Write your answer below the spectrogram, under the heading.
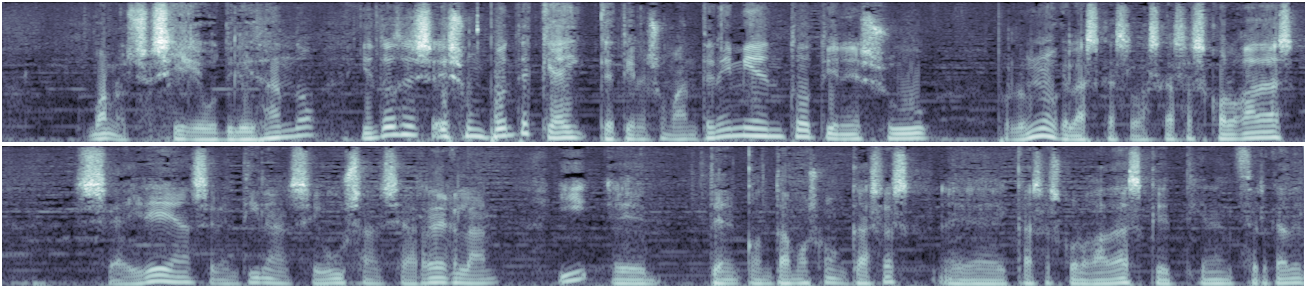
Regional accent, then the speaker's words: Montejo de San Miguel, Castile and León, Spain; no me toques la fibra, que yo soy de Montejo.

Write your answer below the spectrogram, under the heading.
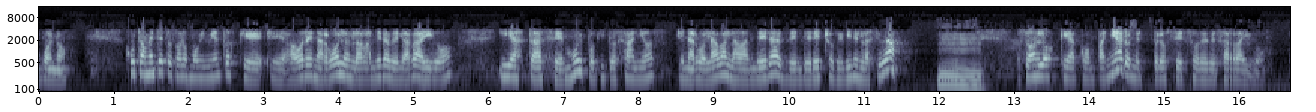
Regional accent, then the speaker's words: Buenos Aires Province, Argentina; now in Santiago del Estero, Argentina; Yo estoy en Santiago del Estero radicada hace 3 años, vengo de Buenos Aires, vengo del conurbano.

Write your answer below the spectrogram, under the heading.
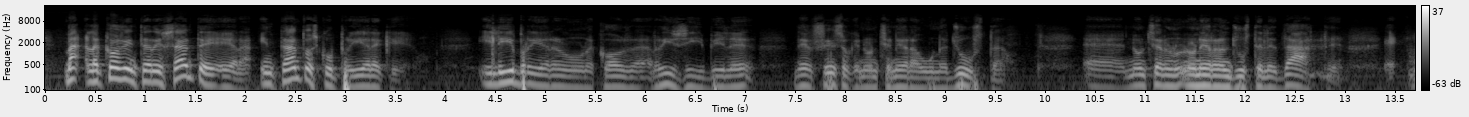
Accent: Piedmont, Italy; per me, che vengo dal Piemonte, è un po' scioccante

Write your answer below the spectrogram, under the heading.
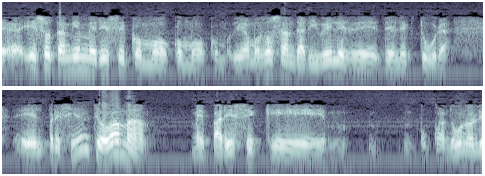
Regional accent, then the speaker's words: Argentina; nosotros como argentinos, ¿no es cierto?, tenemos como una especie de condición austral extrema

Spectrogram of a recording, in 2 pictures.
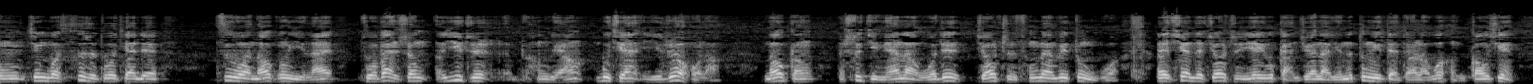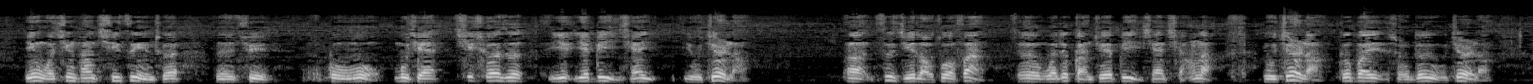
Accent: Shanxi, China; now in Beijing, China; 今年72岁，现住昌平村昌平肖村。我是山西人

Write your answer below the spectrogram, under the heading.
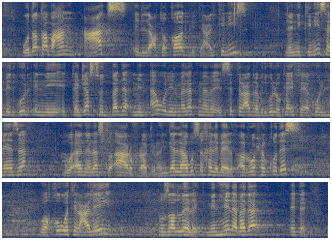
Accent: Egypt; وكان طبعا عندنا في مصر يوم 11 طوبة دوه بيقولوا، او عندنا في مصر كان المصريين الفراعنة بيقولوا

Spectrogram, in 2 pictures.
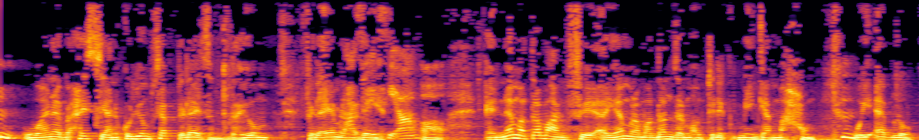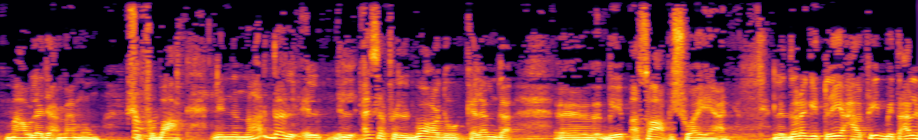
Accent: Egypt; في حاجة ما كانتش معروفة عندنا في مصر

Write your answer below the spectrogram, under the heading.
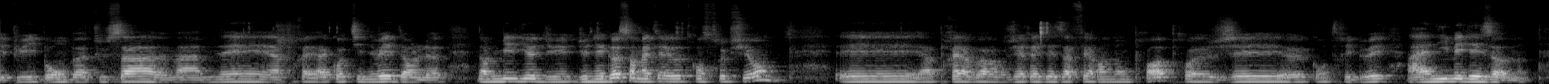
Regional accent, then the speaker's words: Paris, Île-de-France, France; born there; Je suis français, né à Paris en 1948. J'ai donc 71 ans aujourd'hui, ou 72 ans.

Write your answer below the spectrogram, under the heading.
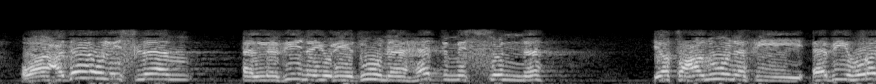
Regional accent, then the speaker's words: Egypt; بلدنا مصر

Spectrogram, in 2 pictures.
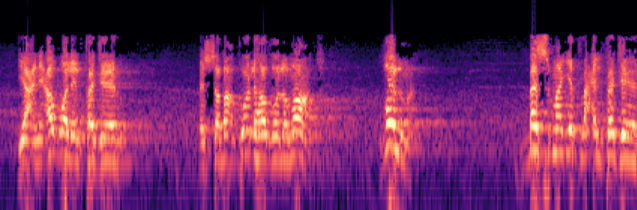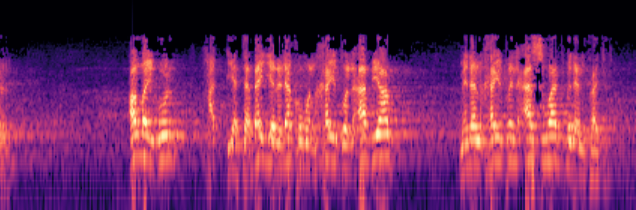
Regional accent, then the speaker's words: Karbala, Karbala Governorate, Iraq; فإذا بلدنا العراق وكربلاء إذا صارت مثل القطب الشمالي والجنوبي معناه متنا

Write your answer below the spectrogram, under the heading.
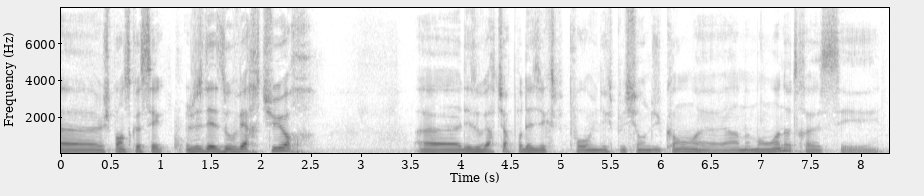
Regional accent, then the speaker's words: France; nous en tant que Français on peut un peu s'en saisir

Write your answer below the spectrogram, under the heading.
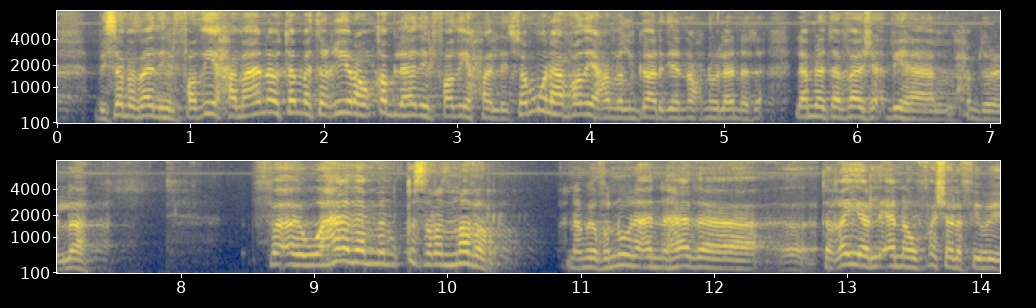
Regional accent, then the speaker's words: Libya; وخاصة في بلدنا ليبيا بالذات

